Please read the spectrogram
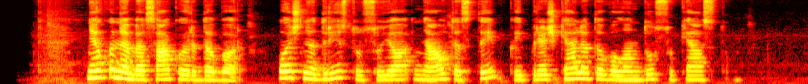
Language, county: Lithuanian, Vilnius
